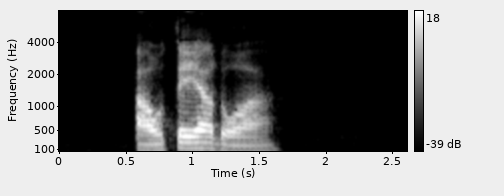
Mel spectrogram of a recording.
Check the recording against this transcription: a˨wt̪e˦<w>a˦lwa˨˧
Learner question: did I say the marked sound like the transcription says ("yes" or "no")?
no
